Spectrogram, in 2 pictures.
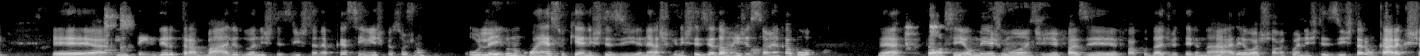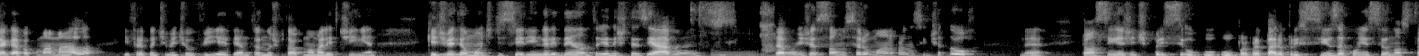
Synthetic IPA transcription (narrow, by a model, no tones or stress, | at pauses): ɛẽt̪ẽnd̪eɾʊt̪ɾa̰baʎʊd̪ʊaneʃt̪eziʃt̪ɐnɛpo̥keasĩɐʃpesoɐznɐ̃w̃ | ʊlejɡʊnɐ̃w̃kõɲɛsɪʊkɪɛɐneʃt̪eziɐnɛaʃʊ̥kɪɐneʃt̪eziɐd̪aũmɐĩʒesɐ̃w̃iakabo | nɛẽt̪ɐ̃w̃asĩewmeʒmʊɐ̃nt͡ʃɪzd͡ʒɪfazefakuwd̪ad͡ʒɪvet̪eɾina̰ɾʲjiɐewaʃavɐkɪʊaneʃt̪eziʃt̪ɐɛɾɐũkaɾɐkɪ̥ʃeɡavɐkõumɐmalɐ | ɪfɾekwẽnt͡ʃɪmẽnt͡ʃɪewviɐelɪẽnt̪ɾãnʊoʃpit̪awkõũmɐmalet͡ʃĩɲɐ | kɪd͡ʒɪviɐt̪eɾũmõnt͡ʃɪd͡ʒɪsiɾĩŋɡɐalid̪ẽnt̪ɾʊɪaneʃt̪eziavɐ̃ | d̪avɐ̃w̃ɐĩʒesɐ̃w̃d̪ʊseɾumɐ̃nʊpɾɐnɐ̃w̃sẽnt͡ʃid̪oχ | nɛẽt̪ɐ̃w̃asĩɐʒẽt͡ʃɪ̥pɾɪsiʊʊʔːpɾopɾiet̪aɾjʊpɾesizɐkõɲeseɾʊnɔsʊ̥t̪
